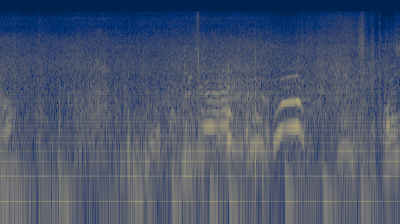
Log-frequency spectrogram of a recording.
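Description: Snowboards sliding and scraping over packed snow, a steady hiss, with excited vocal exclamations rising and falling in pitch in the second half.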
